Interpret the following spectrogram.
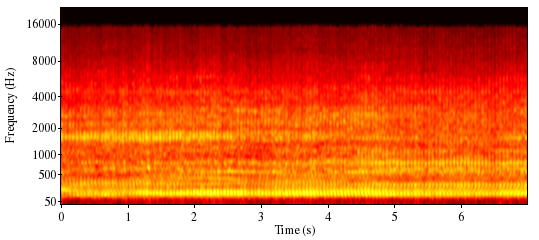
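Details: Ford 351W V8 with a spun rod bearing, run hard: rough running with a dull, regular knock beating under the exhaust at engine speed. Antifreeze mist is coming off the motor until it dies.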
